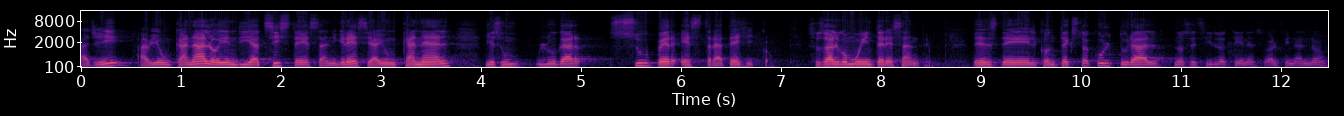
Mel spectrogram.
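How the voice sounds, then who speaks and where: In a quiet background, a man with a dark, mellow tone talks at a moderate pace with ordinary pitch variation. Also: medium pitch for a man. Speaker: missionary preacher. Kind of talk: sermon. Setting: church.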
